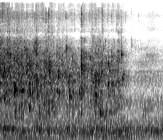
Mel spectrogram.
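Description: Water, two and a half cups, is poured into a pot of milk on the stove for homemade mac and cheese. A short, steady, close gush of pouring liquid is heard on its own.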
